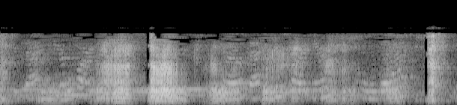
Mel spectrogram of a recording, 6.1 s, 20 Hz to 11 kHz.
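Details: A 2-month-old Rottweiler pup getting aggressive: low rough growls and grumbles mixed with a person talking over it, with a few sharper bursts standing out.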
